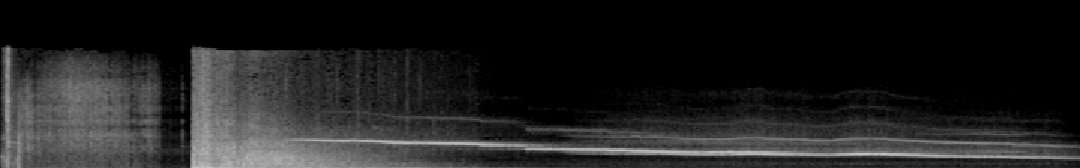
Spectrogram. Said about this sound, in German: Ja, ich lade meine Kanone für die Heimreise. Adios und Feuer!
